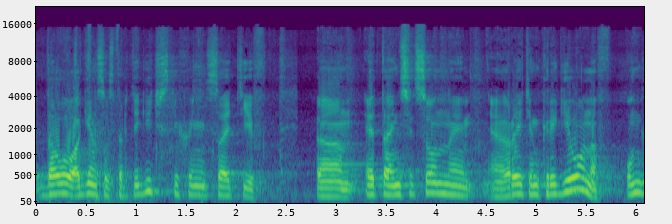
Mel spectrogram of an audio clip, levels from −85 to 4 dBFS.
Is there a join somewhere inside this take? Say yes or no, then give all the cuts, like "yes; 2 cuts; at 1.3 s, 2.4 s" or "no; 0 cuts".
yes; 1 cut; at 2.6 s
